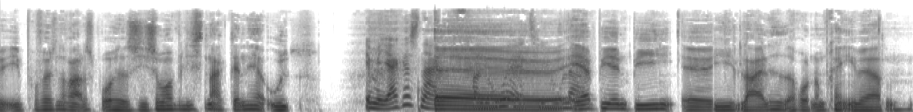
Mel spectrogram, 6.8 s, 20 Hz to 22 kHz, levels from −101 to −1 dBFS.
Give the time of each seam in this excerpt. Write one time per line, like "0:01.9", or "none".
0:05.3

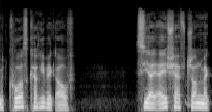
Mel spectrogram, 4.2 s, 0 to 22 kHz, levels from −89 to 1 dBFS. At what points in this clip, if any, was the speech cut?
0:02.5

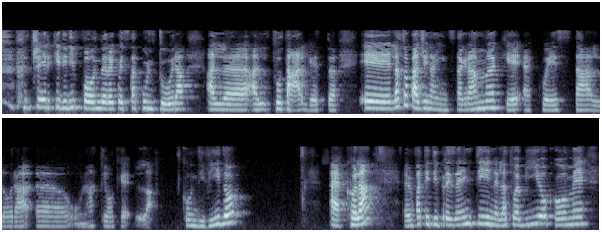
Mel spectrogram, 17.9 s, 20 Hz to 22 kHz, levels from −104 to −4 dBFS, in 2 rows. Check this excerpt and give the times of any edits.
0:15.0

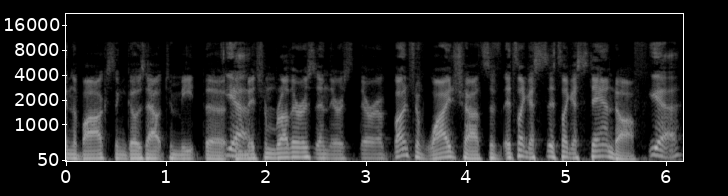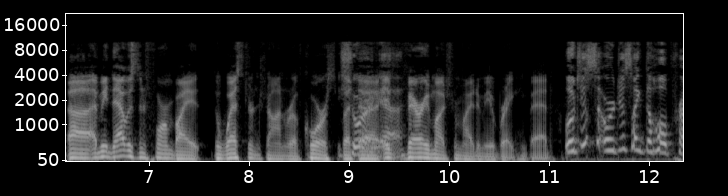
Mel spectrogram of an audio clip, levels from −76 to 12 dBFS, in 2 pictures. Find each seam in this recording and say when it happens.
none

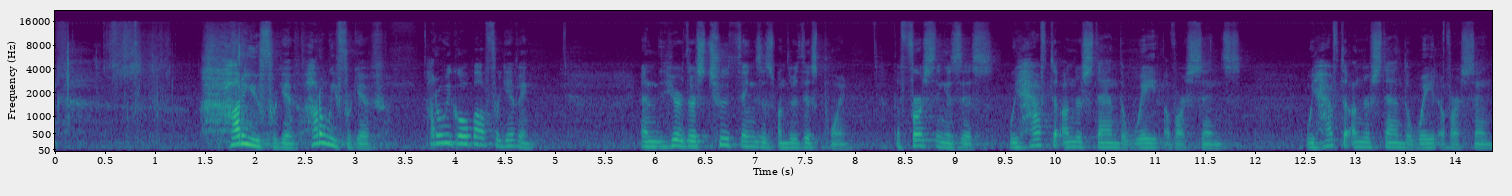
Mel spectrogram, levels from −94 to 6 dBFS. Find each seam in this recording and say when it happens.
0:07.2
0:09.4

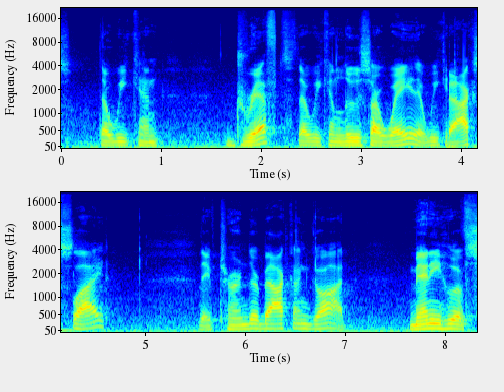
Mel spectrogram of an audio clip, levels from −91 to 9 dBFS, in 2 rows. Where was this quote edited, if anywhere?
0:03.8
0:05.5

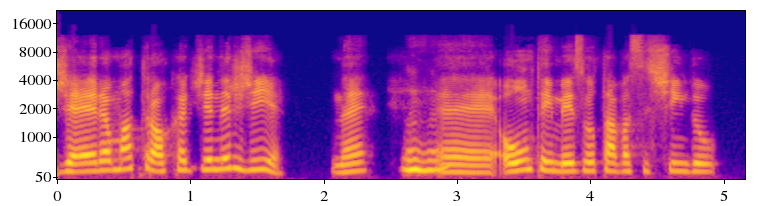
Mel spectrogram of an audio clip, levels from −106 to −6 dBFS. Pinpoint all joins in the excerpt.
0:01.0

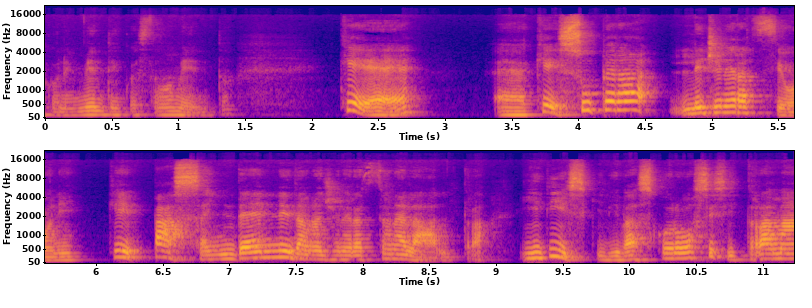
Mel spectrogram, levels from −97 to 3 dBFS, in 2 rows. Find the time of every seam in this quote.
none

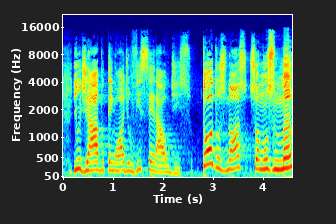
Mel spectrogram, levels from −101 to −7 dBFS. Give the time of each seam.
0:01.0
0:02.7

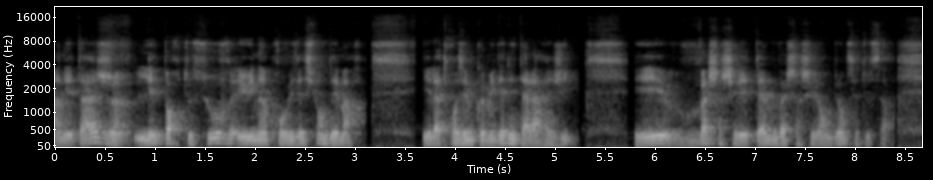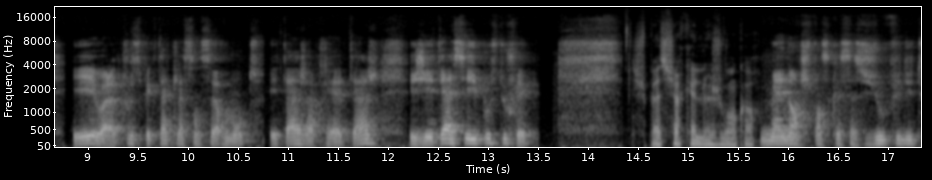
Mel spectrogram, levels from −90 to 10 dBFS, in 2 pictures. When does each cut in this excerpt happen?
0:13.6

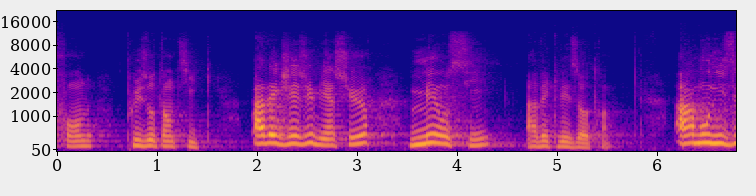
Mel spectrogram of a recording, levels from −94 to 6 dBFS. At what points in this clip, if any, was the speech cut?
none

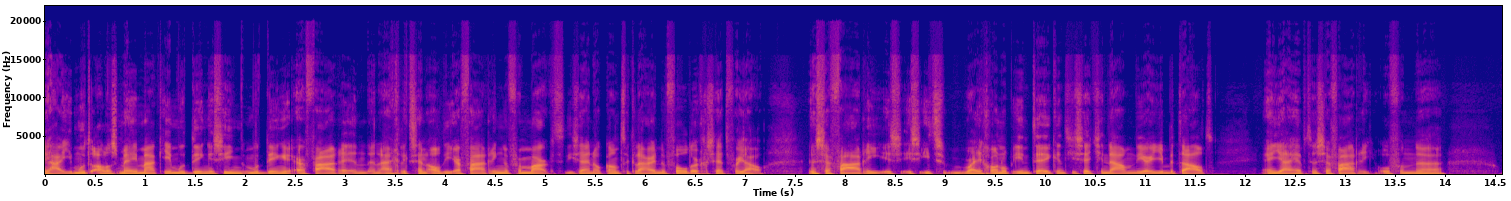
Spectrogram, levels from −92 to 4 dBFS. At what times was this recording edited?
0:02.0

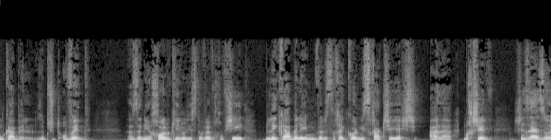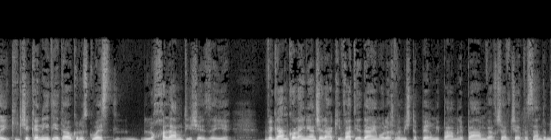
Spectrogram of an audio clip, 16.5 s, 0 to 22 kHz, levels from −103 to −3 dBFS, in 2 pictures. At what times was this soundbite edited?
0:06.9

